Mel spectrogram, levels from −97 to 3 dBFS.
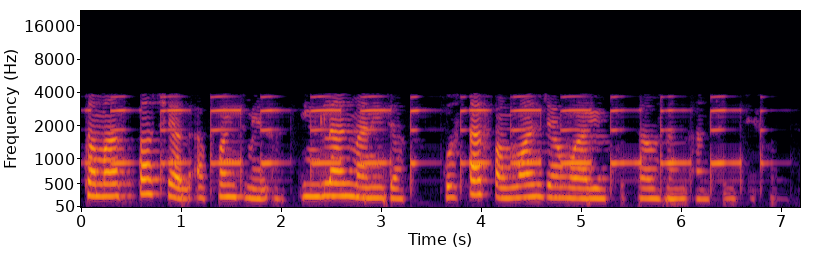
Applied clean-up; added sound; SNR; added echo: neural mask model RNNoise.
